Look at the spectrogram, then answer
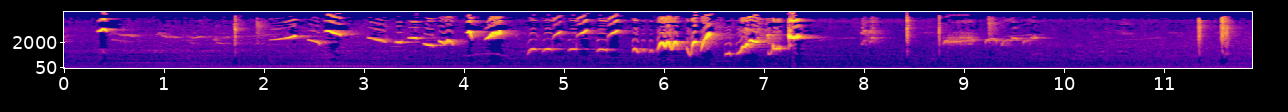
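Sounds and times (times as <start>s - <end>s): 
White-rumped shama song: 0.0s - 11.8s.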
